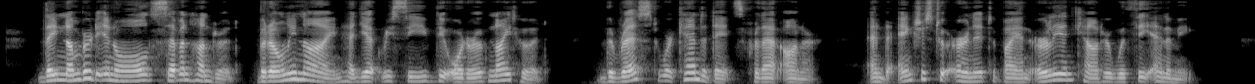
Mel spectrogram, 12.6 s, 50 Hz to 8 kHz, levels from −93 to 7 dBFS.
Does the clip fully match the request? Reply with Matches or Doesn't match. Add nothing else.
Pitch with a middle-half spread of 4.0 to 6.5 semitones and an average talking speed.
Matches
